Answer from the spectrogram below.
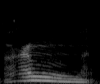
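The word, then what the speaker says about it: عَمَّ: Amma yatasaalun. Harus memperhatikan ain. Harus menekan huruf ainnya. Am di pertengahan tenggorokan ditekan. Amma.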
